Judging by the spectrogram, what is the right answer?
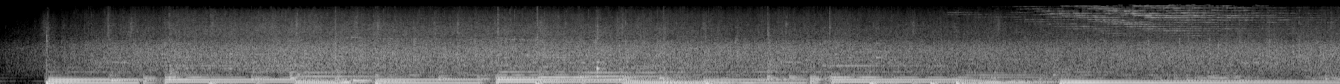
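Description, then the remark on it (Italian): A crowd at Carnegie Hall applauds steadily throughout, a dense crackling clapping that holds its loudness, while low sustained music chords shift underneath; the applause goes to the Italian comedian Totò (Antonio De Curtis). “l'applauso va ad greatest Italian comedian, Mr.”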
